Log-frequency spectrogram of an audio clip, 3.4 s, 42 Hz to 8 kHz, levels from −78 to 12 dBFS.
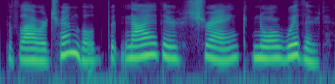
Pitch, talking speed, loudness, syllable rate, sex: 215 Hz, 145 wpm, -17 LUFS, 4.2 syllables/s, female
